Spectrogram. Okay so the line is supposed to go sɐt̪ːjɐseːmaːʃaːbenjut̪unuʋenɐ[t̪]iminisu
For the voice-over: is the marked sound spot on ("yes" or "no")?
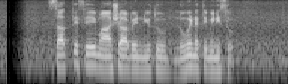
yes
